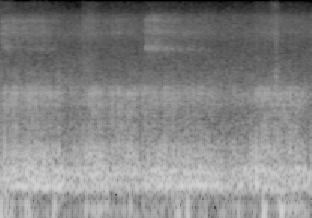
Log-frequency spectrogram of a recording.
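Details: American Shorthair cat Connie in a very happy mood, purring in her throat with her owner at her side; soft continuous low rumble, even and unbroken throughout.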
